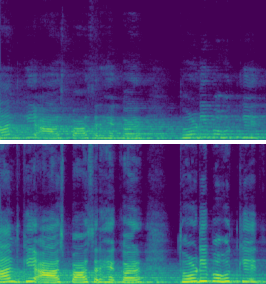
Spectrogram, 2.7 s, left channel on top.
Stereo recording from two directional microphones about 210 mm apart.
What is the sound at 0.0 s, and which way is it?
A man's voice, 50° right (ahead or behind).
